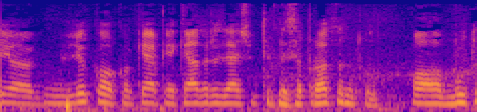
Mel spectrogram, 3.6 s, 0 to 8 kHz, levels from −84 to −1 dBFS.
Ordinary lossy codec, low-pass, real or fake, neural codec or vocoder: MP3, 32 kbps; 7.2 kHz; fake; codec, 44.1 kHz, 7.8 kbps, Pupu-Codec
